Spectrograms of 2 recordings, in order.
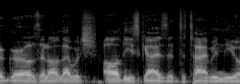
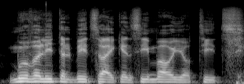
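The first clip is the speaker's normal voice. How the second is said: put-on, caricatured French accent; 5 semitones higher, 9 dB louder than usual. Retelling what a photographer friend said during shoots: imitating a French photographer. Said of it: "That's such a good French accent".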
